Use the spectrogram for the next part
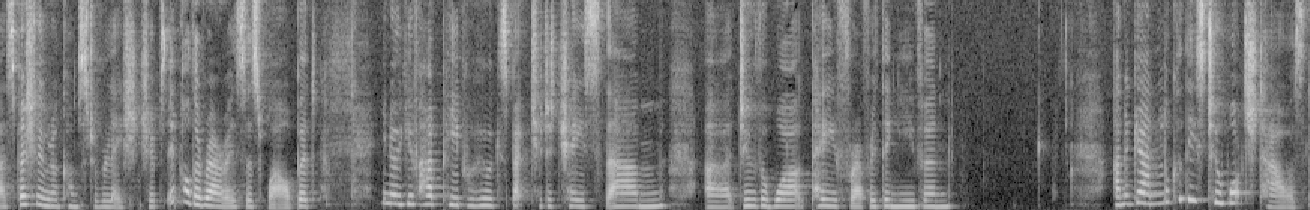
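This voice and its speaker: Hoarse, high-voiced woman tarot reader. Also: mellow. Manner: chatty and meandering, speaking straight to the viewer. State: hoarse, sore voice from talking a lot. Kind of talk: casual tarot reading to camera.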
